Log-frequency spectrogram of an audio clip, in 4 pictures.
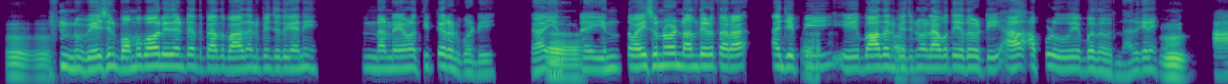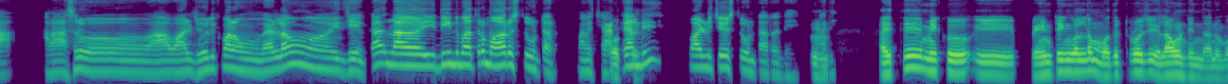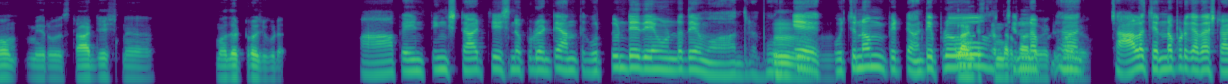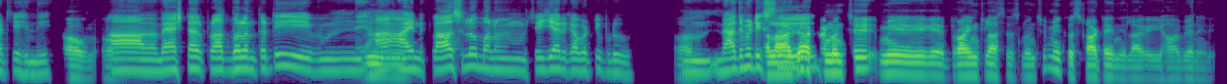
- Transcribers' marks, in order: giggle; other background noise; in English: "పెయింటింగ్"; in English: "స్టార్ట్"; in English: "పెయింటింగ్ స్టార్ట్"; in English: "స్టార్ట్"; in English: "డ్రాయింగ్ క్లాసెస్"; in English: "హాబీ"
- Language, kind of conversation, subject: Telugu, podcast, ప్రతిరోజూ మీకు చిన్న ఆనందాన్ని కలిగించే హాబీ ఏది?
